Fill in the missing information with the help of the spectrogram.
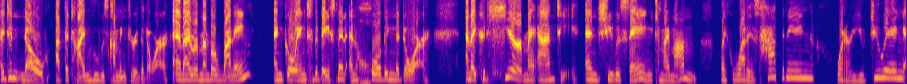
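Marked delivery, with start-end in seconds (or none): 11.0-13.6 scolding, laying into someone, confrontational tone. Retelling what the auntie said to mom: imitating someone laying into another. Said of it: "really kind of just laying into her".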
